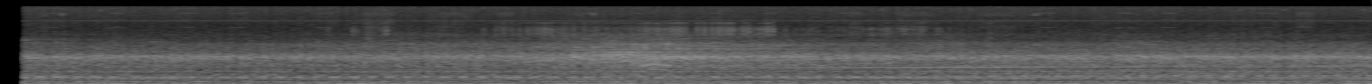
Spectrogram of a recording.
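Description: Steady low drone from the road while driving slowly, with a faint mid-pitched hum over the tyre roar. Cause suspected, not confirmed.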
